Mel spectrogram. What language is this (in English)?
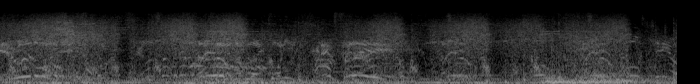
Korean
